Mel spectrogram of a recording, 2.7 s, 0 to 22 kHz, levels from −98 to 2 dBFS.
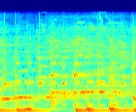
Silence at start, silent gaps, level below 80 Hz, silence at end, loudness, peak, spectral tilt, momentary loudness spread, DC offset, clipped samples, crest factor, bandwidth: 0 s; none; -38 dBFS; 0 s; -22 LUFS; -8 dBFS; -5 dB/octave; 4 LU; under 0.1%; under 0.1%; 12 dB; 14 kHz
